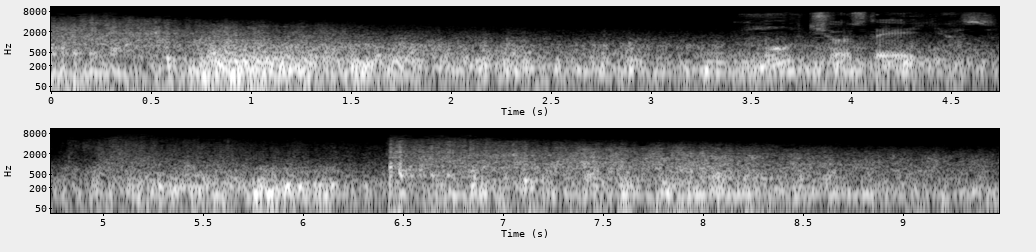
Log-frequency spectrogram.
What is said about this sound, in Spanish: Las brisas marinas del Caribe y del Atlántico soplan en el llano terreno del sur de Florida. Se combinan con el calor y la humedad para generar poderosas tormentas. Y con esas tormentas llegan los relámpagos.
